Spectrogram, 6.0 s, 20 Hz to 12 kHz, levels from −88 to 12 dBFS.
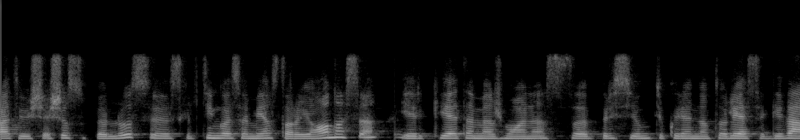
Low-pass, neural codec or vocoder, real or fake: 7.2 kHz; none; real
